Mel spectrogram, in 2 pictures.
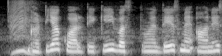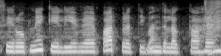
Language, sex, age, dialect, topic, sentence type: Hindi, male, 25-30, Hindustani Malvi Khadi Boli, banking, statement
